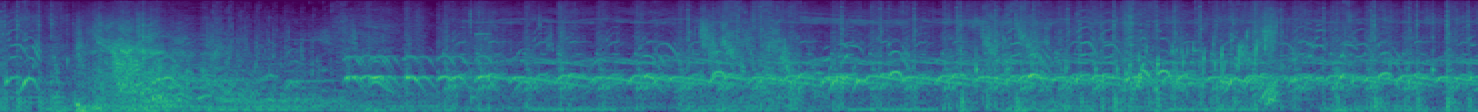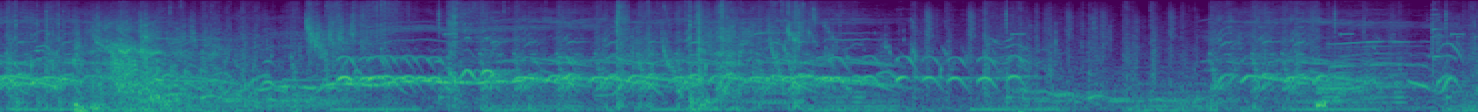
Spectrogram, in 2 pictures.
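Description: Game music plays with a steady beat.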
